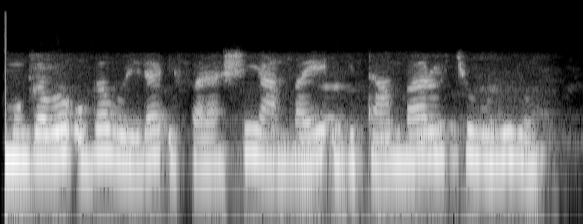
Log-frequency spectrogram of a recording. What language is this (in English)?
Kinyarwanda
